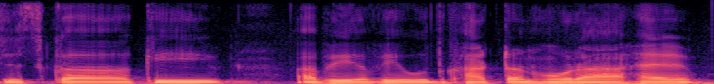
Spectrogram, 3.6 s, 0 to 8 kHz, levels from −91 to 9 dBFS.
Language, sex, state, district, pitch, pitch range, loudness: Hindi, male, Jharkhand, Deoghar, 115 Hz, 110-115 Hz, -12 LUFS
